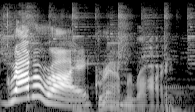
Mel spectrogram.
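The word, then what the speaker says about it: Gramarye: How to pronounce Grammari. Grammari. It's Grammari.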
